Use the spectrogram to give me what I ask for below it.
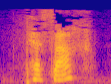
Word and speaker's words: Pesach: Well, enjoy your Pesach.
